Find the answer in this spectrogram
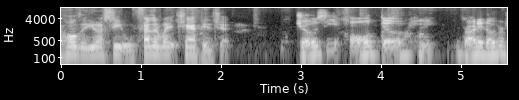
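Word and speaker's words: José: Josie Aldo. He brought it over from the WEC. Josie? Is that how you say it, actually? Mm-hmm. Yeah. It's not Jose.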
